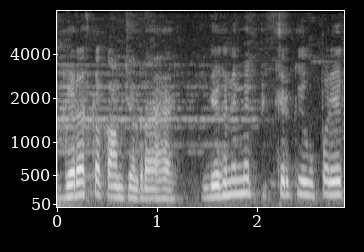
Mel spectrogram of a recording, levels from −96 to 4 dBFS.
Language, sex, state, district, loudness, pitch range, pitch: Hindi, male, Chandigarh, Chandigarh, -17 LUFS, 160-200 Hz, 185 Hz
